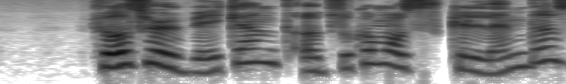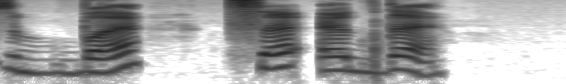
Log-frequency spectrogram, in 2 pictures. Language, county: Lithuanian, Panevėžys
